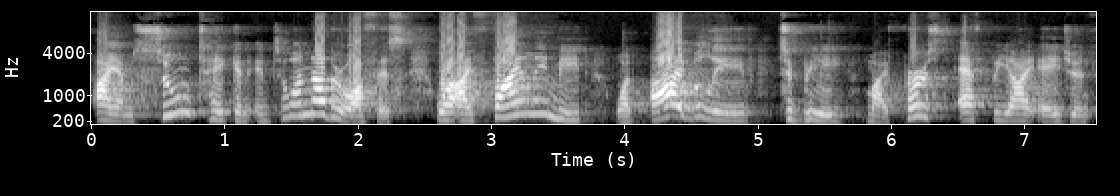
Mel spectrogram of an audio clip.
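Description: A woman whose first language is Russian tells a personal story to an audience in English, animated and blunt, swearing freely. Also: on the high side, moderate pace, few pauses.

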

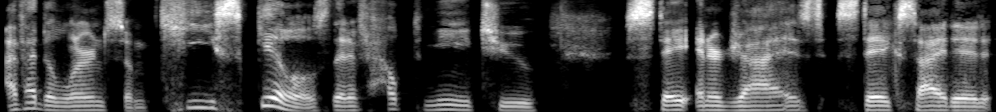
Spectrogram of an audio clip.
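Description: Hoarse man hosting a podcast. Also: on the low side, no echo. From Pacific Northwest, USA. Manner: upbeat, energetic, pep-talk delivery. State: hoarse, losing his voice. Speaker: podcast host and fitness coach. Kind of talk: casual solo podcast talk with sponsor reads.

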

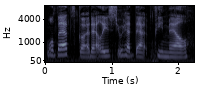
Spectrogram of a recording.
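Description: A woman's voice: medium pitch, fairly quick, dry recording, soft background music. A woman hosting a casual podcast interview, asking questions in a friendly, chatty way with many fillers. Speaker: podcast host.

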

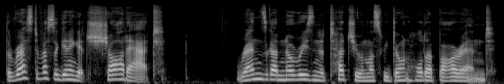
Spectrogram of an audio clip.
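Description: A woman's voice: medium pitch, brisk, dry recording, clean studio sound, close to an everyday voice. An actress playing a tough, sardonic, foul-mouthed young woman who leads a team in a fantasy audio drama. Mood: firm, reassuring. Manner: blunt, sardonic.

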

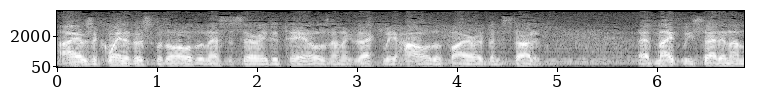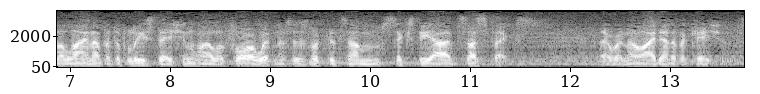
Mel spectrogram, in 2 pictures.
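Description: A wry, hard-boiled insurance investigator talks and narrates in a dry, laconic way, played by a man. His voice sits fairly low, and the sound is dull and hissy, like a 1950s radio broadcast. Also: moderate pace, close to an everyday voice. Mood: narrating. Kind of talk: 1950s radio drama, first-person narration.

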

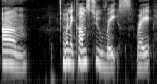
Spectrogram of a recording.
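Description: Blunt, bright-voiced woman podcaster. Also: mid-range voice, fairly even intonation, slow pace, no echo, studio quality. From Dominican and Puerto Rican family, raised in the US. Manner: blunt, emphatic, swears freely. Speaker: podcast host. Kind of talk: casual podcast chat.

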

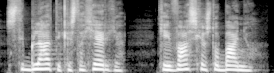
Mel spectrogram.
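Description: An actress playing a murder victim's shaken sister, giving grave, halting testimony in a radio drama. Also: female voice, medium pitch, breathy edge, close to an everyday voice.

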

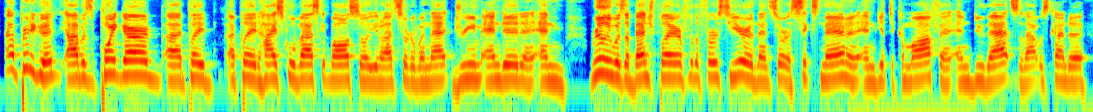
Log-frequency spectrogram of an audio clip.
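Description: A man's voice: sits high, steady tone, brisk, few pauses, no room sound, clean studio sound. A Canadian man with a Canadian accent, chatting casually as a podcast guest, rambling with lots of "you know". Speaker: podcast guest, fantasy sports player. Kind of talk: casual interview chat.

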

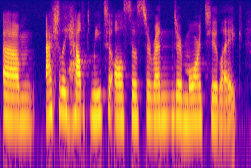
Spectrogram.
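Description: Woman guest, musician, lowish pitch, thoughtful, hesitant, many fillers. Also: flat delivery, normal speed, smooth, no echo. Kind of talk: casual panel talk.

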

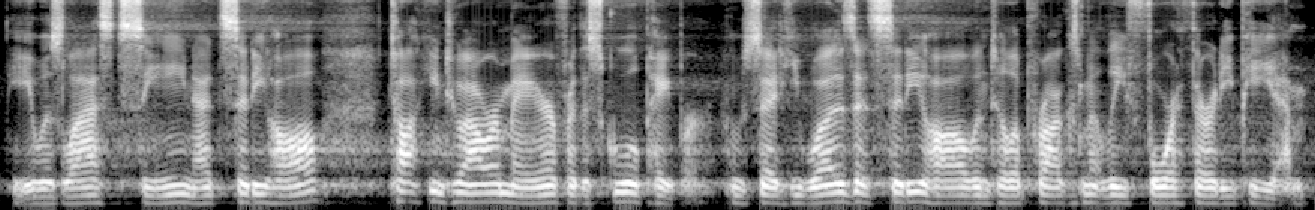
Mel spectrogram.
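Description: A man playing an authoritative small-town sheriff in an audio drama, making a firm, measured, folksy announcement. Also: medium pitch, natural voice. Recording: reverberant large room.

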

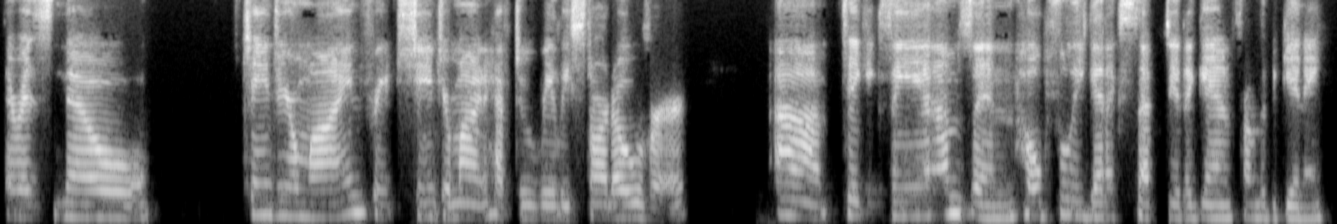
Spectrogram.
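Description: Woman guest in her thirties, bright husky tone, dry close sound, measured answers with fillers. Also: on the low side, steady tone, no room sound, low-quality recording. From Brazil. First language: Portuguese. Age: 30s. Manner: thoughtful, many um pauses. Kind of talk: interview answers.

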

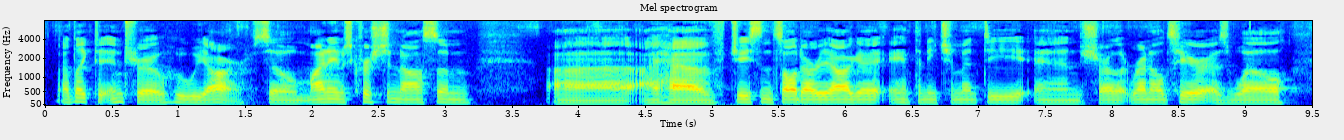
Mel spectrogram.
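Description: A man's voice: lowish voice, darkish tone. A man from Seattle hosting a casual chat, talking in rambling, enthusiastic lists. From Seattle, USA. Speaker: podcast host, real estate agent.

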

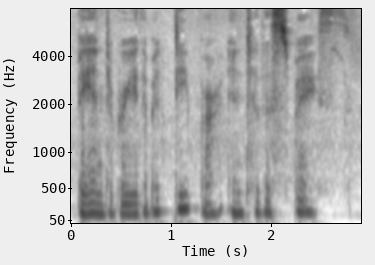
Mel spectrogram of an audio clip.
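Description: Low, breathy whispering woman meditation guide. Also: fairly even intonation. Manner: soft, gentle, unhurried. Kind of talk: guided sleep meditation, slow soothing narration.

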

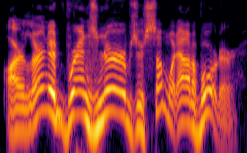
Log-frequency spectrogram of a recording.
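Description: A man reading the part of a calm, courteous gentleman detective in an audiobook story, measured and polite with dry understatement. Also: a little high, dry recording, full character voice. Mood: wry, thoughtful.

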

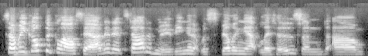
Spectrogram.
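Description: A woman's voice: mid-range voice, animated, moderate pace, muffled recording. A woman, a guest telling stories in a playful, chatty way and laughing often. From Australia. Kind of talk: casual chat.

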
